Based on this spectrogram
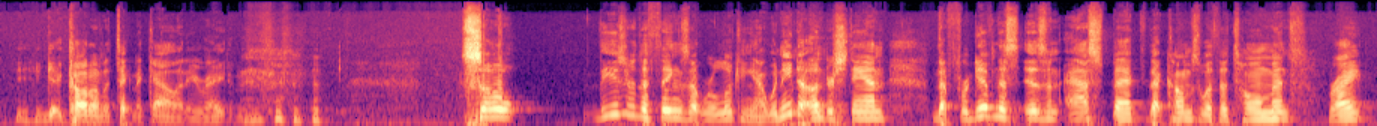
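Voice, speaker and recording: Unhurried and marked by long pauses, this man's mellow, fairly high voice is expressive. He leads a weekly Torah study, teaching the Bible informally to a live group, asking them questions and chuckling between points.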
